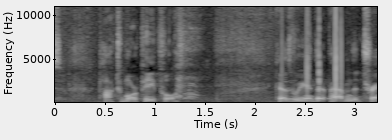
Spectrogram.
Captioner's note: chuckles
